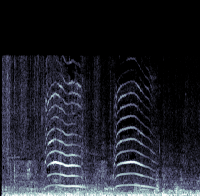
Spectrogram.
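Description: A kitten meows loudly up close, twice.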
